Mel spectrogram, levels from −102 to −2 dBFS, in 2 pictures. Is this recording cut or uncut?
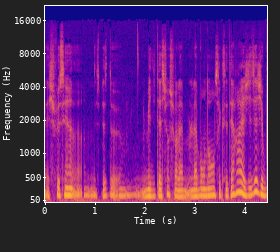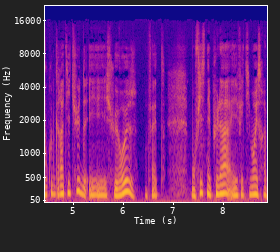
uncut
